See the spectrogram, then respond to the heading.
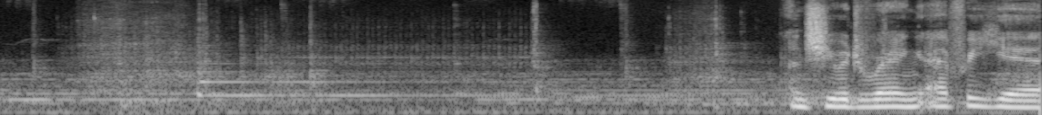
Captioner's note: phone rattling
